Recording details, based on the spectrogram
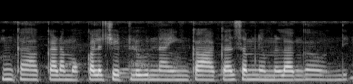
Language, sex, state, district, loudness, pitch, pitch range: Telugu, female, Telangana, Karimnagar, -16 LUFS, 220 Hz, 210-225 Hz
